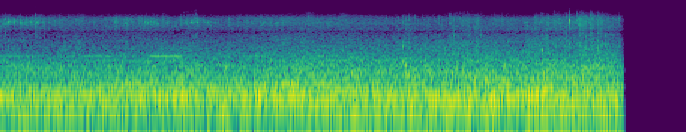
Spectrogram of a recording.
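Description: Steady outdoor rushing noise with a low rumble, cutting to dead silence about eight seconds in.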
